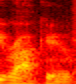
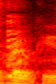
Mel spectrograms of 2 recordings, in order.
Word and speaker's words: Roku: Hey, at least he pronounces his name right. At least he's not Rau. Yeah, it could be Rocku, but it's it's Roku and and it's good.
